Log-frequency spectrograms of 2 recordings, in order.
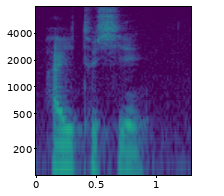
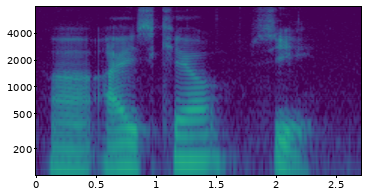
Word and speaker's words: I2C: 다 직렬통신이에요 직렬 통신인데 보통 이제 이렇게 읽을 때 우리가 i2c 또는 다른 말로는 is 케어 C 그래서 i2c 혹은 아이스퀘어시보다는 i2c가 이제 발음하기가 편하니까 i2c라고 얘기를 하겠습니다 그래서 아두니아에서는 보통 직류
